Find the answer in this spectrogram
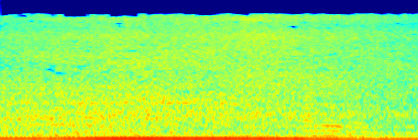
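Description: City bus passing close by in street traffic, its engine and tyre noise swelling to a peak about half a second in and easing off, over a steady deep rumble.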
